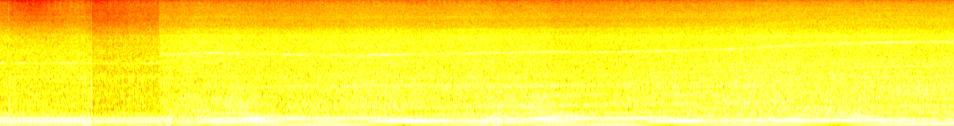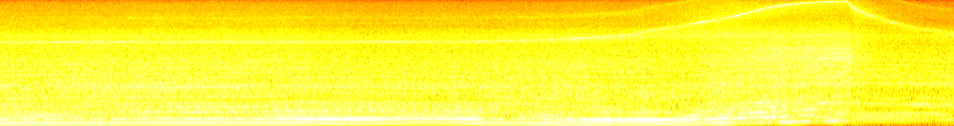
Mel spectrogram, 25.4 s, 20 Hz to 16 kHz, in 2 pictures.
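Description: A Cummins diesel truck engine on a dyno drones steadily at 60% load in fifth gear, its loud, even hum rising gradually in pitch with a climbing whine near the end.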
